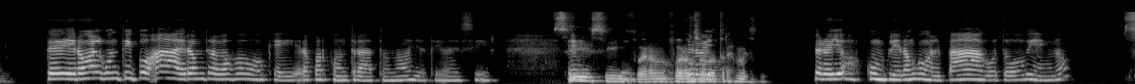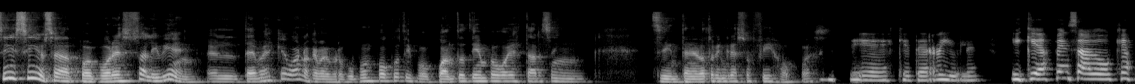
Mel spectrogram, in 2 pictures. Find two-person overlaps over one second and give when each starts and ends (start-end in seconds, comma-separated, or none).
none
